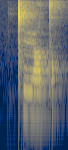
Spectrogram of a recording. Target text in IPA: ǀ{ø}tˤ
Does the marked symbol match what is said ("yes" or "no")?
yes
